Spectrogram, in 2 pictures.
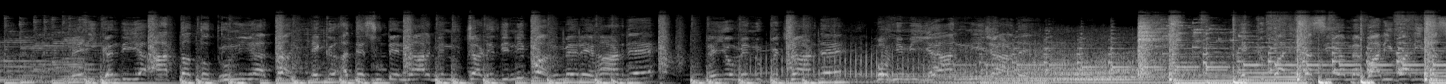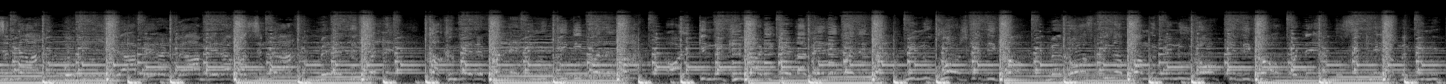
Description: Punjabi Ringtones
